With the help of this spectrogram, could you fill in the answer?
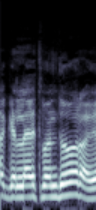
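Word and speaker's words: Galayet Bandora: You cooked galliat bandura. Right? This is how you say it? – Ah, galliat bandura, yeah, right.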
